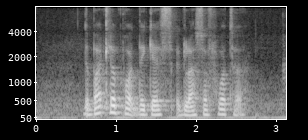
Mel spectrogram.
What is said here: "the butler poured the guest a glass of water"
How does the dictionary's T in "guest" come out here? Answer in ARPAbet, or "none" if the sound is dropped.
none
